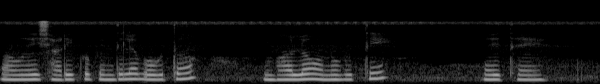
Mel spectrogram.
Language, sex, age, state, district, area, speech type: Odia, male, 30-45, Odisha, Malkangiri, urban, spontaneous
